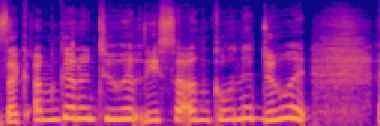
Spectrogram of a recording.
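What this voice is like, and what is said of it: Odd put-on accent imitating James Kennedy. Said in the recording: “sorry, I don't know what accent that was”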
